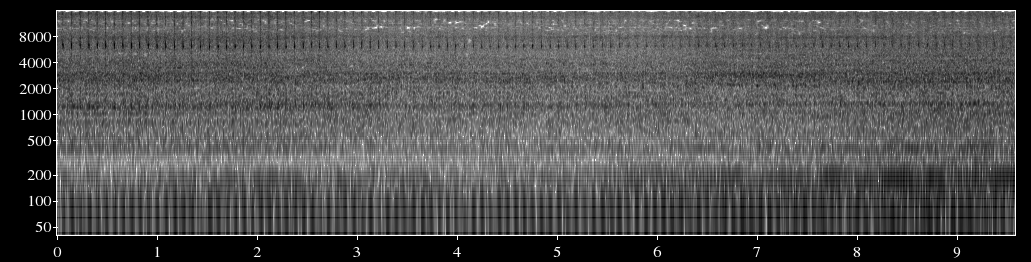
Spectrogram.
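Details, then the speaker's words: Honda Vario scooter idling after replacing the cam chain tensioner, throttle body refitted: steady, even low putter with no rattle or clatter; engine now sounds smoother and quieter, engine teardown seemingly not needed. "dan ini kita coba dan teman-teman bisa dengarkan untuk ee suaranya ya setelah diganti untuk pensionernya lebih adem"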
